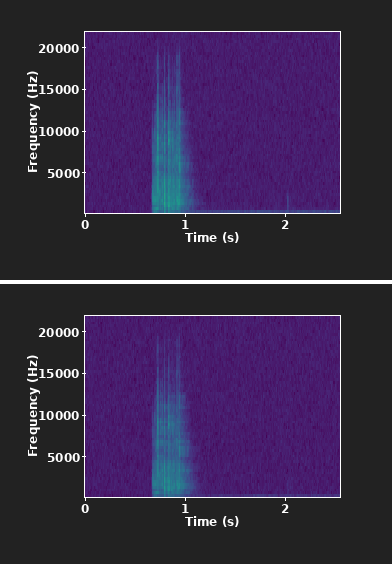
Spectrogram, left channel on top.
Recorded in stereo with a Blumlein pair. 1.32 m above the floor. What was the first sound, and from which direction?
A camera shutter, 20° left.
